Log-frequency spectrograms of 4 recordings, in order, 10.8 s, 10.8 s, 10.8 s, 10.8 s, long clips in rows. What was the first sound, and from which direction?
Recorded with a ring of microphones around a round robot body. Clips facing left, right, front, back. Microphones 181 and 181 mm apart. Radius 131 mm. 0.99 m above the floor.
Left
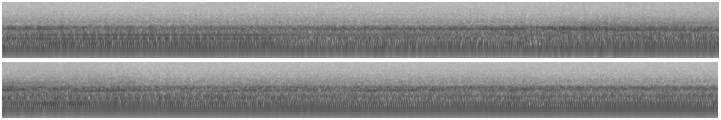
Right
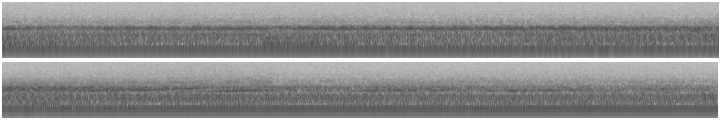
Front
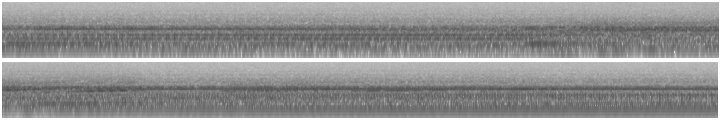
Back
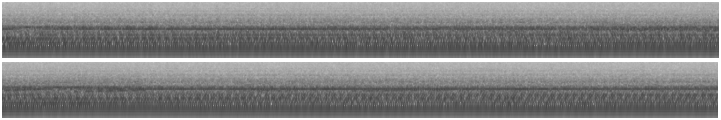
Only background noise.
